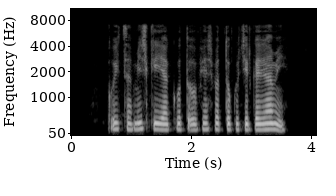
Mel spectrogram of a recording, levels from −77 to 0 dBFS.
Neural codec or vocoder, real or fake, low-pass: none; real; 7.2 kHz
